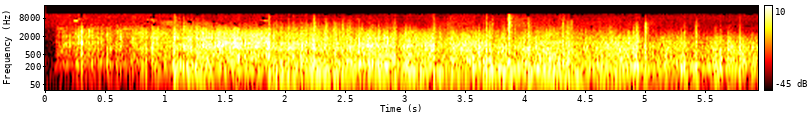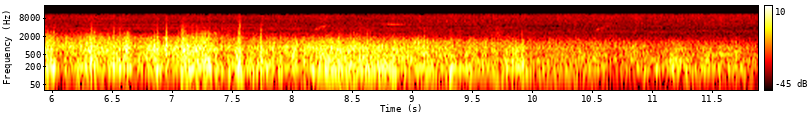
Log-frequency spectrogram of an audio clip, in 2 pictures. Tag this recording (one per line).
short
thunder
